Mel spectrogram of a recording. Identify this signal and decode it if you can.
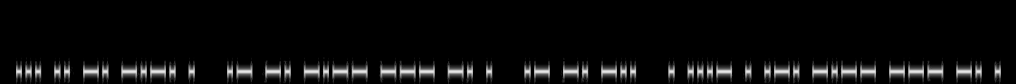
Morse code, heard as a keyed tone, about 25 wpm, 600 Hz. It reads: SINCE ANYONE AND EVERYONE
